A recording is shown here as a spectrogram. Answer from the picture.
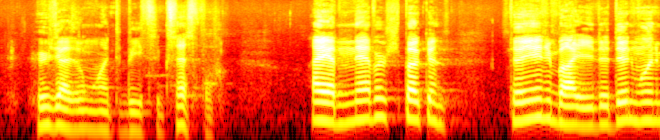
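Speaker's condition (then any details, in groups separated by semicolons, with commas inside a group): Cerebral palsy; lifelong disability since youth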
